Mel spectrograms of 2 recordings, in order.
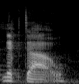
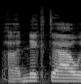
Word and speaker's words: Nicdao: Her name is Charlotte Nickdow. Nickdow is spelled Nicdao.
